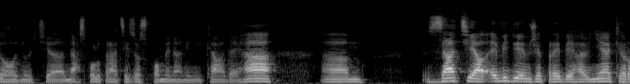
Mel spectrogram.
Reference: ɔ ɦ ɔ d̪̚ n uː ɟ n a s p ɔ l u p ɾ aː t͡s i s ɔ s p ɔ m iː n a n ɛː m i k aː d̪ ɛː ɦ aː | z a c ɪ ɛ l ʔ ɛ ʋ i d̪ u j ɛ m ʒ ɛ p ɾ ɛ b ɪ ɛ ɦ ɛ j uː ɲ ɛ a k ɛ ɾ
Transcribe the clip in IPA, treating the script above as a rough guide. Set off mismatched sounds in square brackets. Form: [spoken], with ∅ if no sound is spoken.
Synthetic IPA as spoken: ɔ ɦ ɔ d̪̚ n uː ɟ n a s p ɔ l u p ɾ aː t͡s i [z] ɔ s p ɔ m iː n a n [iː] m i k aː d̪ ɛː ɦ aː | z a c ɪ [a] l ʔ ɛ ʋ i d̪ u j ɛ m ʒ ɛ p ɾ ɛ b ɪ ɛ ɦ [a] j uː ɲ ɛ a k ɛ ɾ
